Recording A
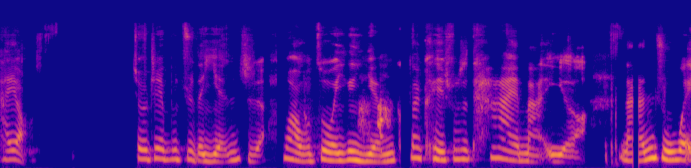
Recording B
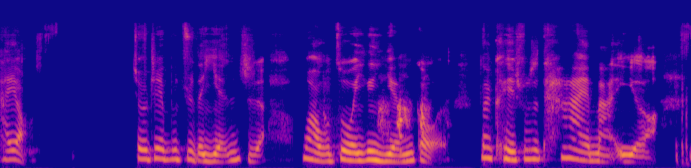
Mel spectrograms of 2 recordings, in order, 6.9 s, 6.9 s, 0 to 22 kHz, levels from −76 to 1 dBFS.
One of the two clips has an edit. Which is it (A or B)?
A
